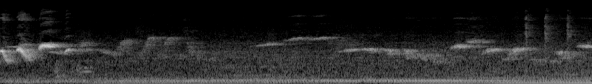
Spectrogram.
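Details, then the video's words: Murai batu, the white-rumped shama, delivering loud whistled notes at the start, then softer drawn-out rising and falling whistles over a constant low droning background. "Murai Batu Pinggiran"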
